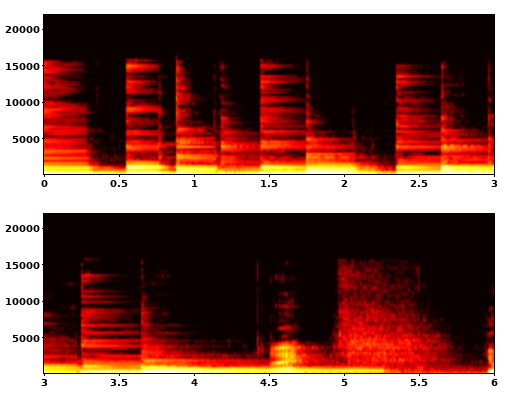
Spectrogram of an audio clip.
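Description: Takamine acoustic guitar fingerpicked: a quick riff of single notes with hammer-ons and pull-offs over a held low G bass note. It ends about four seconds in on a note left ringing.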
